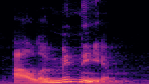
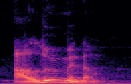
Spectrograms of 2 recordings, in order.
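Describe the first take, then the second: First: It is said in a British accent. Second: It is said in an American accent.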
